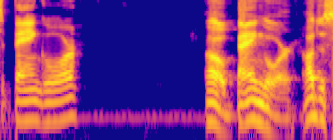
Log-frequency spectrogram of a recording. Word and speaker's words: Bangor: you're from Maine it's Banga Banga but you can close if you want to say it like it's supposed to be said I guess it's Bangor Oh Bangor I'll just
